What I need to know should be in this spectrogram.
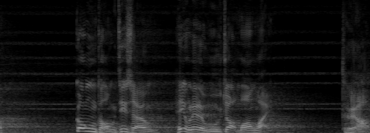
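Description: A man speaks forcefully and loudly, close by.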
